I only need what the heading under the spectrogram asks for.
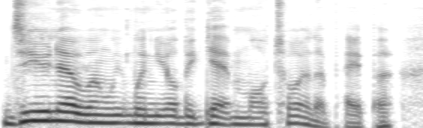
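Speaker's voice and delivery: put-on English accent. Redoing a quoted question to a shop worker: english accent. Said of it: "I need to do an English an, an English accent".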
